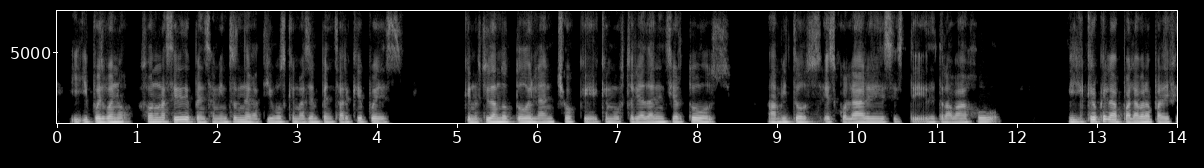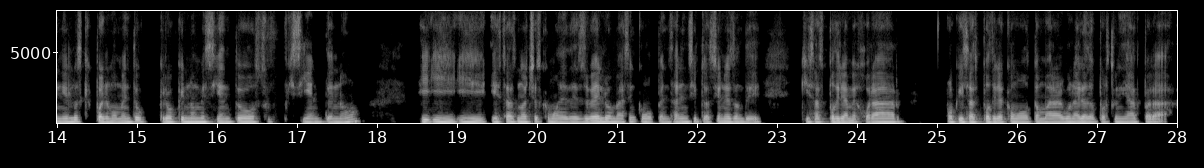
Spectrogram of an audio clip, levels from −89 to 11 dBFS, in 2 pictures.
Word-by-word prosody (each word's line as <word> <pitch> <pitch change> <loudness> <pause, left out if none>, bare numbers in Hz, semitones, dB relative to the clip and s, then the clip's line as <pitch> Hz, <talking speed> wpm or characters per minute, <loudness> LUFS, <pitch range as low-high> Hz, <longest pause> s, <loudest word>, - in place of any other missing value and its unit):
Y - - -5
y, - - +1
pues, 125 -2 +4
bueno, 130 +1 +3
son 140 0 0
una 145 +1 +2
serie 145 +2 +3
de 155 - +6
pensamientos 120 +1 -3
negativos 130 0 0
que 130 - -7
me 115 -1 -2
hacen 125 +1 -1
pensar 125 -1 -3
que, 135 0 -1
pues, 125 -2 -3 0.7
que - - 0
no 115 - 0
estoy 115 +4 +2
dando 130 0 +6
todo 130 0 +4
el 125 -2 +4
ancho 125 +2 -1
que 115 - -3
que 125 - -8
me 120 -1 -1
gustaría 115 0 -2
dar 120 +1 +1
en 125 0 +3
ciertos 130 +2 0 0.4
ámbitos 125 +1 0
escolares, 120 +1 0
este, 130 - -8
de 125 0 -2
trabajo. 125 +3 -2 0.9
Y 140 -1 -1
creo 150 +2 +5
que 170 - +3
la 140 -4 +4
palabra 125 +1 +3
para 120 -3 -1
definirlo 125 +2 +1
es 140 - -2
que, - - -16
por 125 - +3
el 120 - +1
momento, 125 +4 0
creo 130 -1 +1
que 140 - +1
no 130 -1 +5
me 130 0 +5
siento 130 0 +1
suficiente, 125 -2 -7
¿no? 135 +8 -3 0.7
Y 145 +3 +2
y 135 -3 +1
y 130 -1 +1
y 130 - -2
estas 130 +1 0
noches 130 +1 0
como 125 -3 -2
de 115 0 -1
desvelo 120 +3 +3
me 125 -1 +1
hacen 145 +4 -4
como 120 -3 -2
pensar 120 +1 -4
en 125 - +2
situaciones 125 -1 -2
donde, 120 +1 -2 0.5
quizás, 125 -1 -4
podría 120 -1 +2
mejorar, 125 +2 0 0.6
o 130 - 0
quizás 125 -1 +1
podría 120 -1 +1
como 120 -1 0
tomar 115 -1 -2
algún 120 +1 +1
área 120 0 +3
de - - +2
oportunidad 120 0 -3
para - - -2
125 Hz, 180 wpm, -22 LUFS, 120-130 Hz, 0.9 s, de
